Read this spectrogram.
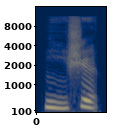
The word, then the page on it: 女士: nǚ shì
